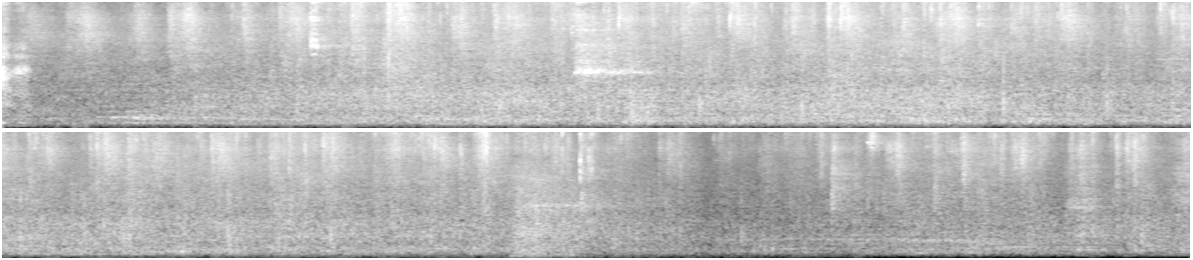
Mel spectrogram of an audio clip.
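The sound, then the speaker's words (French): Steady footsteps echo along a hard-floored corridor of the Sorbonne, heading toward the Richelieu amphitheatre, a continuous shuffle of many steps with faint background murmuring voices throughout. “Alors on est dans les couloirs de la Sorbonne et on se dirige vers l'amphithéâtre Richelieu”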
